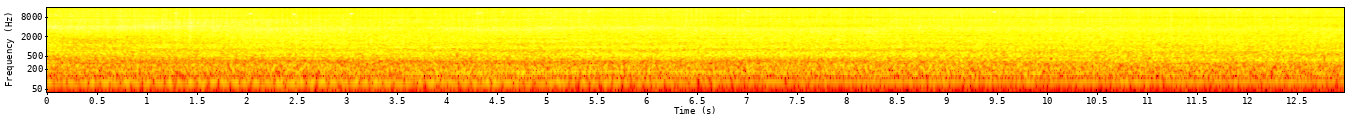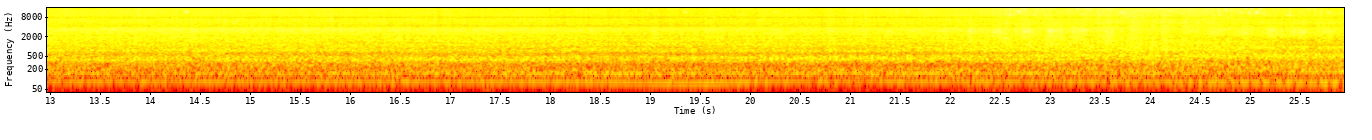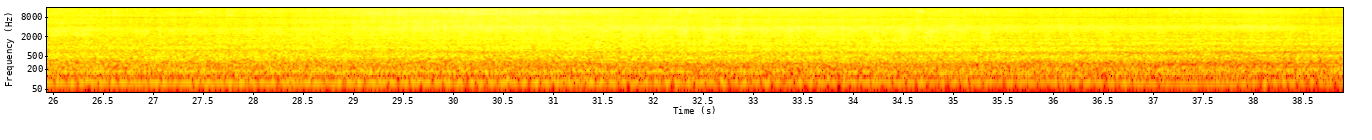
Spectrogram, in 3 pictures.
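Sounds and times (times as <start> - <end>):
farm machine engine humming: 0.0 - 38.9.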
